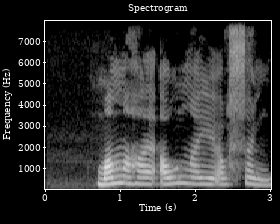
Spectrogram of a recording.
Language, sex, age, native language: Icelandic, male, 9, Icelandic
